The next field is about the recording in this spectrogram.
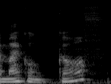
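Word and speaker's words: Michael Gough: is next played by Michael Goff and that's how you say it great character in the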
